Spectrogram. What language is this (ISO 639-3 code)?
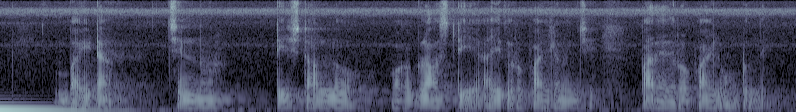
tel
